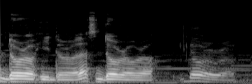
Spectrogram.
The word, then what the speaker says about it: Dororo: That's Dororo. Dororo. It's Dororo, right?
